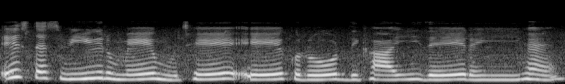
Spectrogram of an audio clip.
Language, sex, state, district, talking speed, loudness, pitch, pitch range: Hindi, female, Madhya Pradesh, Katni, 105 wpm, -12 LUFS, 235 Hz, 220-255 Hz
